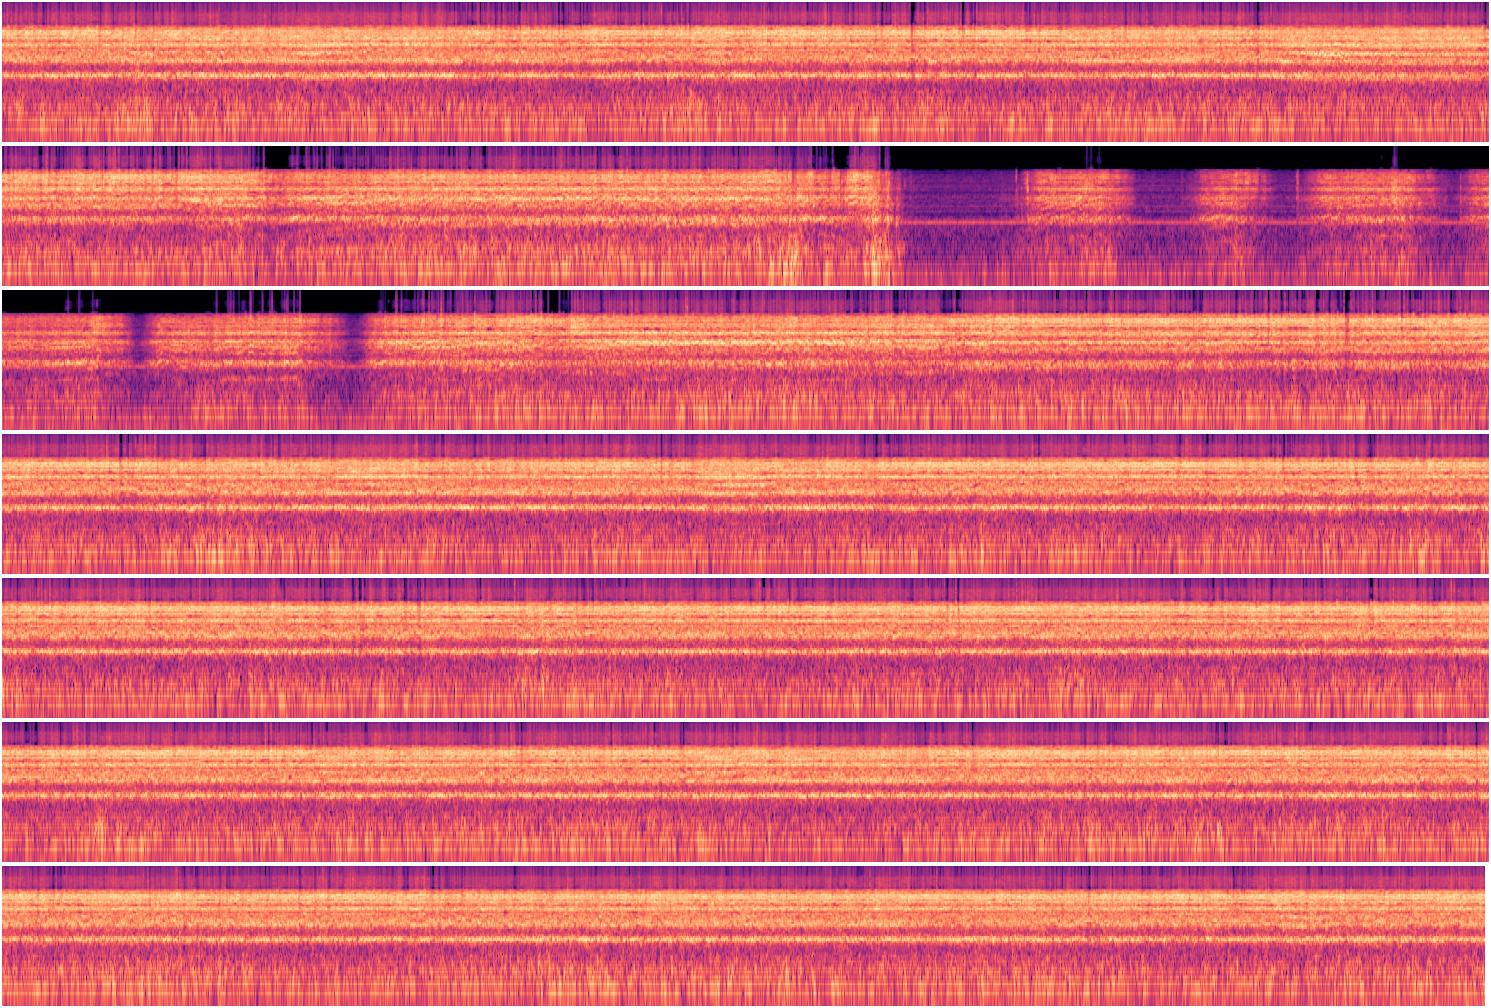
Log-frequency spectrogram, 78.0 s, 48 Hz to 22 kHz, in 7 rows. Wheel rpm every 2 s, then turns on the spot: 230, 230, 230, 230, 230, 200, 170, 150, 150, 40, 40, 60, 80, 160, 160, 190, 200, 220, 230, 230, 230, 230, 230, 230, 230, 230, 230, 230, 230, 230, 230, 230, 230, 240, 230, 230, 230, 230, 230.
none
